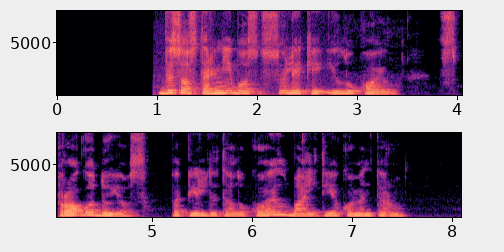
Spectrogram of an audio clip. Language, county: Lithuanian, Telšiai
